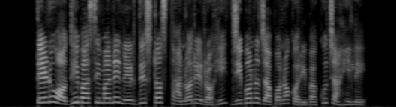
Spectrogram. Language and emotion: Odia, neutral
